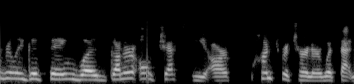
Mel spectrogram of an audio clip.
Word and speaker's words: Olszewski: Olszewski. Olszewski. Okay. He sounds like a hockey player. Yeah, he does. It's spelled like a hockey player.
